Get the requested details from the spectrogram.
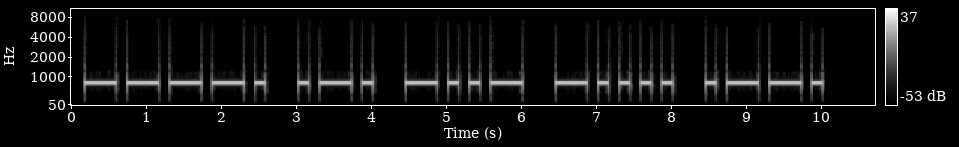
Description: Morse code, heard as a keyed tone, about 8 wpm, 800 Hz. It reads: 9RX6P
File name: LEZIONI / 10 SIGNS / 10D COMA 8wpm 3749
